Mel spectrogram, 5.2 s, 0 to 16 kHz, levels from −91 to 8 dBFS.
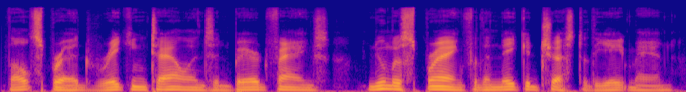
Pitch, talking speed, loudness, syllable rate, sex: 100 Hz, 200 wpm, -18 LUFS, 5.0 syllables/s, male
